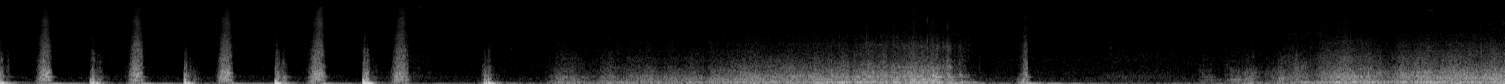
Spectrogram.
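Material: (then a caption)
Foam. Long nails tap a soft, porous black foam microphone windscreen in a quick series of dull, low thuds. Then the nails scratch and rub while the hands grip the foam, making a steady muffled rustling broken by one more tap before the rubbing resumes.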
